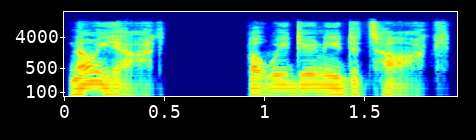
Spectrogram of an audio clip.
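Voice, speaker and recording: A man reading the lines of a reserved young woman who speaks quietly, politely and guardedly. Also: mid-range voice, wildly swooping pitch, normal speed, husky, no echo, voice pushed up, full character voice.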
